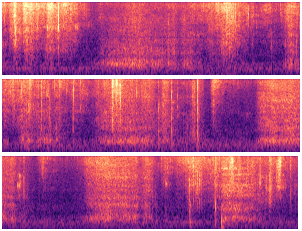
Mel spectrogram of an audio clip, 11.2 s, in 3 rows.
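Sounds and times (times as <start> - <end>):
beard treatment scratchy rustling strokes: 0.1 - 6.3, 6.9 - 7.9, 8.5 - 11.0.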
